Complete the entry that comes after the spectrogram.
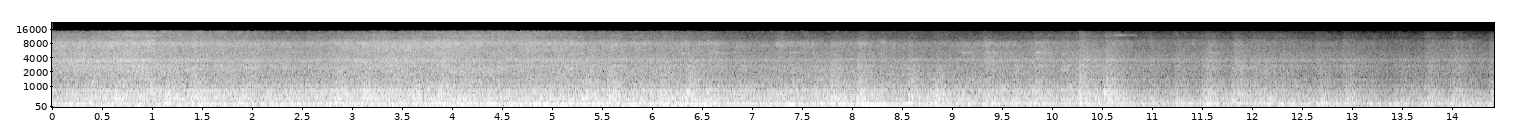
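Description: Kintetsu 80000 series 'Hinotori' electric train running along an underground station platform, its wheels on the rails. The noise drops about ten seconds in as the last car goes by, then fades.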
